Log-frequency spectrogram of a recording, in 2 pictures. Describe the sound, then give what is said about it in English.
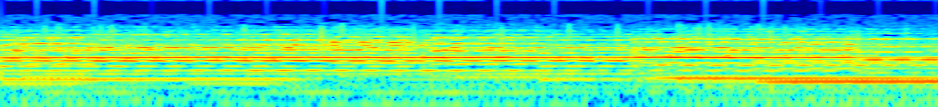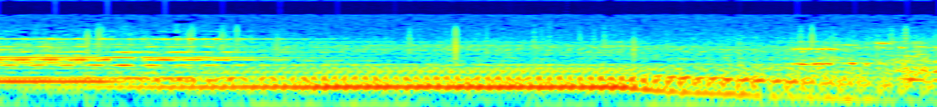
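A car engine hums steadily as it drives, then its pitch sinks as it slows and pulls up to a stop at a museum near the end. No one speaks. “We'll leave the car here, Margot.”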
